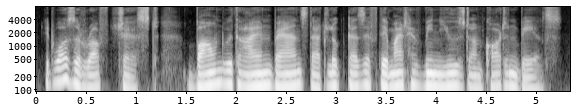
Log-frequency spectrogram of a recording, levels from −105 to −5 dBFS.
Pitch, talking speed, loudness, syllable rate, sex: 115 Hz, 235 wpm, -17 LUFS, 5.0 syllables/s, male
